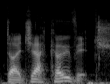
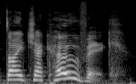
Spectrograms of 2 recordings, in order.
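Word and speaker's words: Dijakovic: for so turns out we've been saying his name wrong die Jack ovitch yeah it's Deitch Kovic yeah died you Kovach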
